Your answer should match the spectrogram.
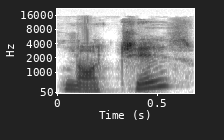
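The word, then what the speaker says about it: noches: This word has a ch in it. It will be pronounced as chill. Buenas notches which means good night.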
